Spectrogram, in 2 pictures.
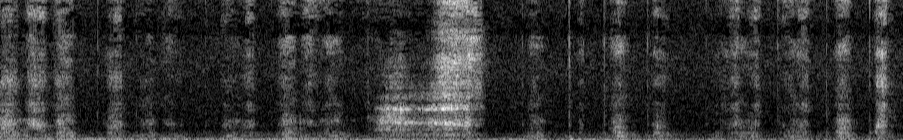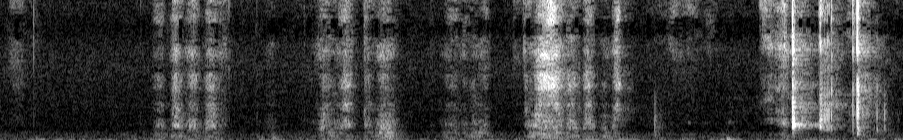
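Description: A fountain pen fitted with a Predator Extreme nib scratches and rubs across paper in quiet bursts of writing strokes, close up and faint, with brief pauses between lines and no talk.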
